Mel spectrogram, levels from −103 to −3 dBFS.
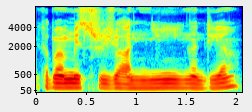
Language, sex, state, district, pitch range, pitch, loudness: Wancho, male, Arunachal Pradesh, Longding, 105-115 Hz, 110 Hz, -16 LUFS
